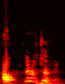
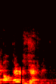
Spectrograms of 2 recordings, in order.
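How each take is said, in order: First: A touch louder daughter impression; quoting daughter. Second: Lightly voiced daughter, high; a hint of the daughter's voice; quoting daughter. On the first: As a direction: lightly mimic the daughter again. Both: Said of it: "what did my daughter say".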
